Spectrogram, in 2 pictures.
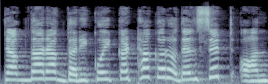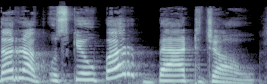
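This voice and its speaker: Slow, high-voiced Indian woman teaching. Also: sing-song, fairly bright tone. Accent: Indian English. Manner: slow, spelling out words letter by letter and explaining in Hindi. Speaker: kindergarten teacher. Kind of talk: online English lesson.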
